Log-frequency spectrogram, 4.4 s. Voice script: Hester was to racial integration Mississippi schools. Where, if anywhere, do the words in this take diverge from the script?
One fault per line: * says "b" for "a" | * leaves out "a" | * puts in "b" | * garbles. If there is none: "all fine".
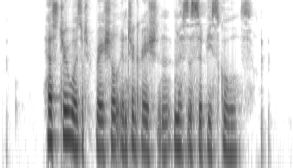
all fine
